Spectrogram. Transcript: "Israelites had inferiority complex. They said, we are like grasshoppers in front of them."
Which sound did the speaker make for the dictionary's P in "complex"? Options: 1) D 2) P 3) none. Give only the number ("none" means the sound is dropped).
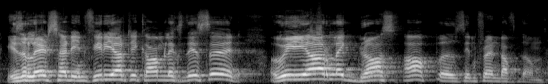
3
